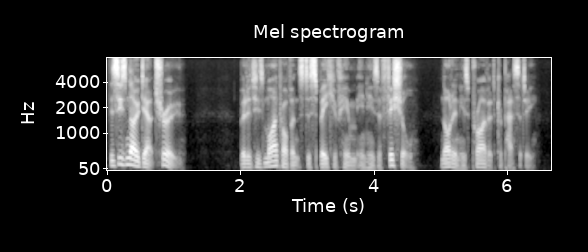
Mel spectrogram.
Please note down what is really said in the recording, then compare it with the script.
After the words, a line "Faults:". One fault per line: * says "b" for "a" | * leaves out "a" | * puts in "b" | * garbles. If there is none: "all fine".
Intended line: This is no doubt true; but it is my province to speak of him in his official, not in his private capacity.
This is no doubt true; but it is my province to speak of him in his official, not in his private capacity.
Faults:
all fine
